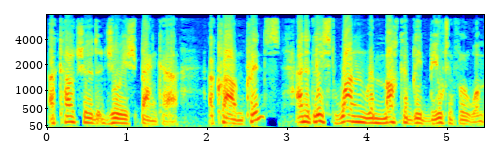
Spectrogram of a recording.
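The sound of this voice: An unforced voice reads the text aloud.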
